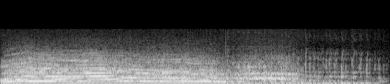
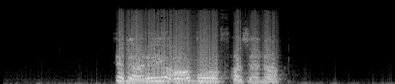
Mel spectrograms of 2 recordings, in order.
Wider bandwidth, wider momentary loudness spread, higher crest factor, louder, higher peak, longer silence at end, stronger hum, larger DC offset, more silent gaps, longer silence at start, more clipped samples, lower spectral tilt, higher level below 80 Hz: second, 5.4 kHz vs 14.5 kHz; first, 15 LU vs 9 LU; second, 8 dB vs 16 dB; first, -8 LUFS vs -14 LUFS; about the same, 0 dBFS vs 0 dBFS; second, 0 s vs 1.15 s; neither; first, 10% vs under 0.1%; neither; second, 0 s vs 1.15 s; neither; first, -12 dB/octave vs -6.5 dB/octave; first, -20 dBFS vs -28 dBFS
